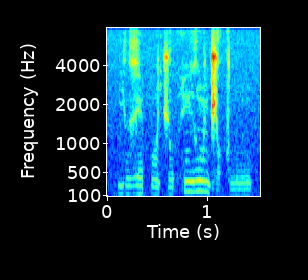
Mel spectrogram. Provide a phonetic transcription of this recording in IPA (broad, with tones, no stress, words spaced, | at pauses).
jɨ˧ɣe˧ pɔ̃˨t͡ʃu˨hĩ˦ɣũ˦ d͡ʒɔ˨knũ˧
